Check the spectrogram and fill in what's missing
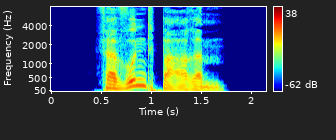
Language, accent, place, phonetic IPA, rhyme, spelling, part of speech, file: German, Germany, Berlin, [fɛɐ̯ˈvʊntbaːʁəm], -ʊntbaːʁəm, verwundbarem, adjective, De-verwundbarem.ogg
- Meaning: strong dative masculine/neuter singular of verwundbar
